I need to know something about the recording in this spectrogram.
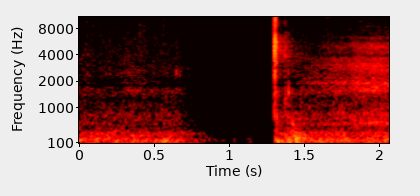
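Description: Near silence with faint room tone. The sound drops out completely for about half a second, then a single sharp click comes in about a second and a quarter in.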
